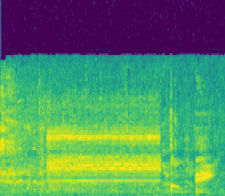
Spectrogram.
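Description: Doorbell buzzer sounding one steady, high note for about a second, over studio audience laughter.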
